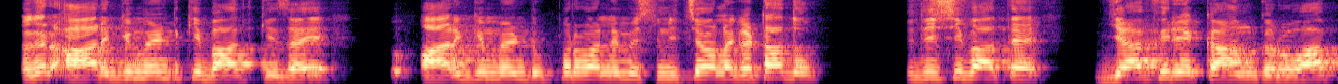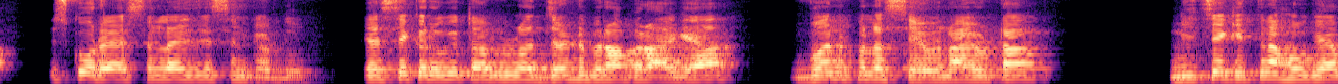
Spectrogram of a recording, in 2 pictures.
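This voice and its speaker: An Indian man teaching maths online, working through problems in a chatty way and urging students to pause and try. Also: sits high, darkish tone. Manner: chatty, talks to students as if they ask questions; encouraging, urges students to pause and solve. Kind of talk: online lesson, solving problems.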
